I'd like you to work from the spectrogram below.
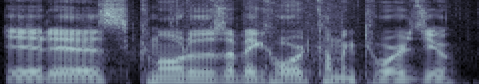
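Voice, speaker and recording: A man's voice: medium pitch, steady tone, fast talker, smooth. A man talking casually with friends while they play a multiplayer video game. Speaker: gamer playing with friends. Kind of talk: casual multiplayer gaming chat.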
